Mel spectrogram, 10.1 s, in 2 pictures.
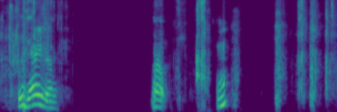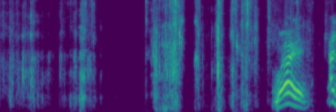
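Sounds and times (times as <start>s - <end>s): crunching: 0.0s - 1.2s, 4.1s - 9.9s
snacks being chewed: 2.6s - 10.0s.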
